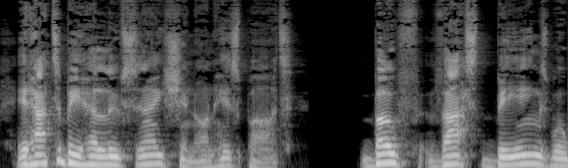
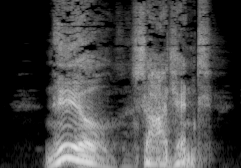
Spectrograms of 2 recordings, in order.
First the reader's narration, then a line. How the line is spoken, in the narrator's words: barked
